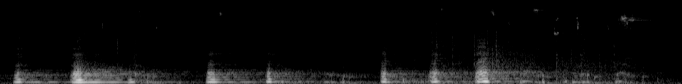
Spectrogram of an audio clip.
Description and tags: The putipù is a percussion instrument used in Neapolitan folk music and, generally speaking in the folk music of much of southern Italy. (An alternative name is "caccavella".) The name putipù is onomatopoeia for the "burping" sound the instrument makes when played. The instrument consists of a membrane stretched across a resonating chamber, like a drum. Instead of the membrane being stuck, however, a handle is used to compress air rhythmically within the chamber. The air then spurts audibly out of the not-quite-hermetic seal that fastens the membrane to the clay or metal body of the instrument.
clay, percussion, caccavella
